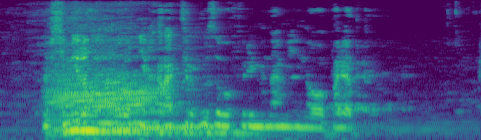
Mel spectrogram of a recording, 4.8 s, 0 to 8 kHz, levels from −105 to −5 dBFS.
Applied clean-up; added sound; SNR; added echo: classical method WPE with log-MMSE.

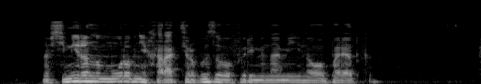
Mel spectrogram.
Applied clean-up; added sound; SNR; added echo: none; none; none; none.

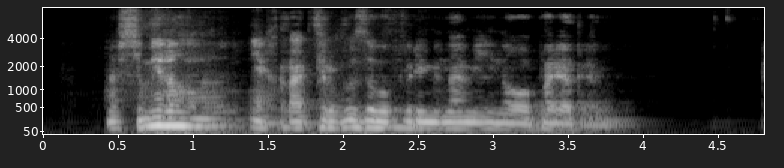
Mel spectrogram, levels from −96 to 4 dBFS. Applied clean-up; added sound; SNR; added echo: neural mask model DeepFilterNet 3.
